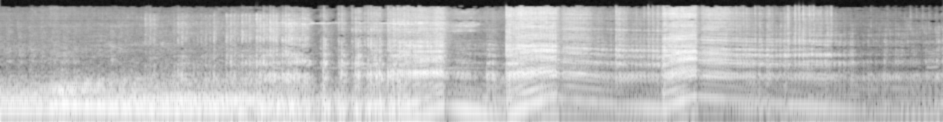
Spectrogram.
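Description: Car engine just after start-up, running loud and steady at first, then revved in a few quick blips that rise and fall in pitch before settling back near the end. The start-up is called a little aggressive.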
